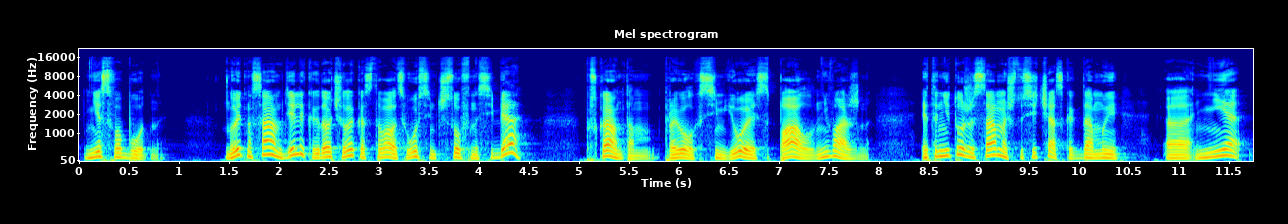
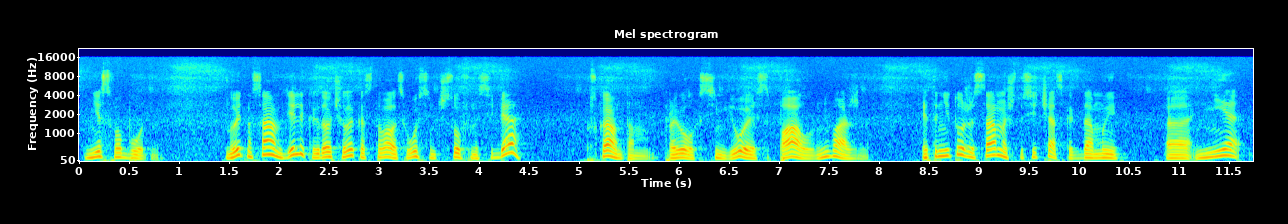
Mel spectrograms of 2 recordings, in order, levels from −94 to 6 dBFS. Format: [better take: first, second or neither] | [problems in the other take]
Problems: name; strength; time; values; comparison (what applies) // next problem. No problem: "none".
first | hiss; noticeable; throughout; 15 dB below the speech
